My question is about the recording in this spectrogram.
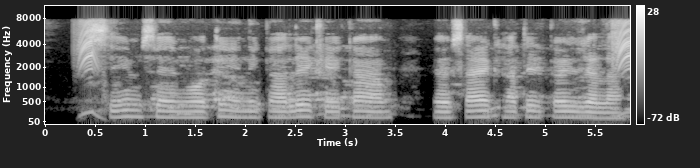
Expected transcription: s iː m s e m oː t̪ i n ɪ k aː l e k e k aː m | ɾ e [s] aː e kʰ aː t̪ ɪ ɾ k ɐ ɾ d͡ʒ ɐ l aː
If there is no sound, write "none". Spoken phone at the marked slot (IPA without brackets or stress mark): s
